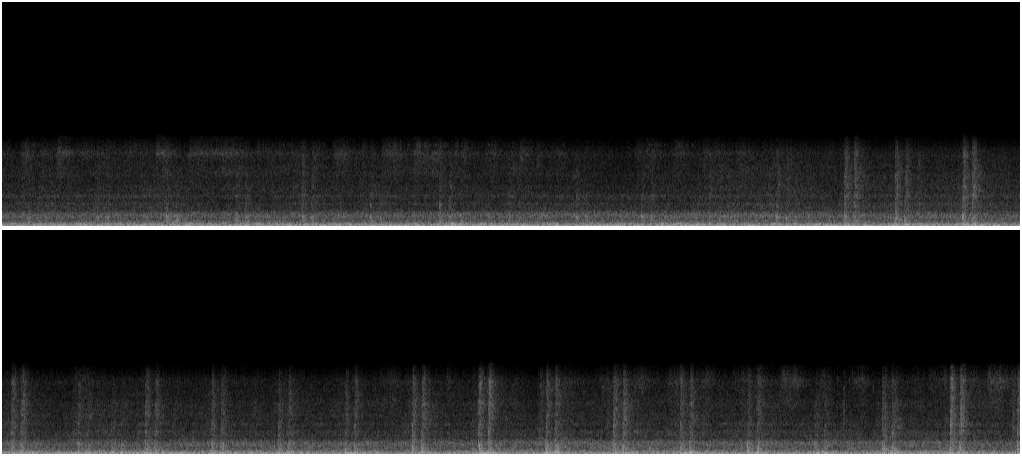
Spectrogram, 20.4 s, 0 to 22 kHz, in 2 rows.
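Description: Class 158 diesel multiple unit running at speed, heard from inside the carriage: a steady rumble with an engine drone. From about eight seconds in, a run of sharp clicks from the wheels passing over rail joints.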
